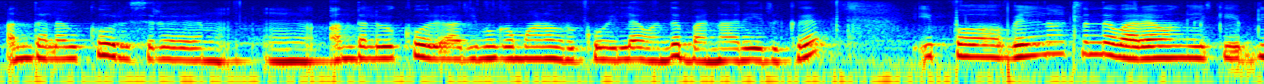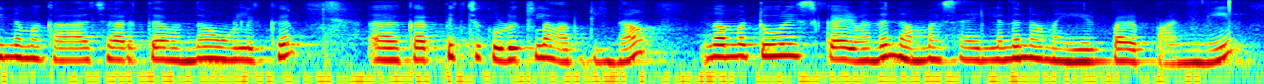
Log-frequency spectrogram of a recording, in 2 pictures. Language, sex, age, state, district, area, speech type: Tamil, female, 18-30, Tamil Nadu, Erode, urban, spontaneous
